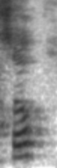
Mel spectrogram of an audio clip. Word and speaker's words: Aso: And because New Zealand has got a lot of volcanoes, so Well, Kyushu Island have a volcano called Mount Aso, not ASO, to in case I pronounce it wrongly, you know.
